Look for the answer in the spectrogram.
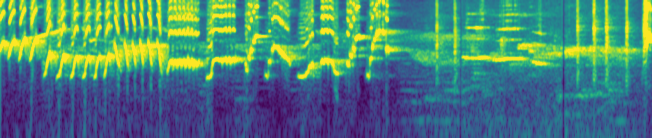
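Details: White-rumped shama in full song, intended as a master recording for contest birds: fast repeated swooping whistles and loud looping warbles, fading to quieter scattered notes and clicks.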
